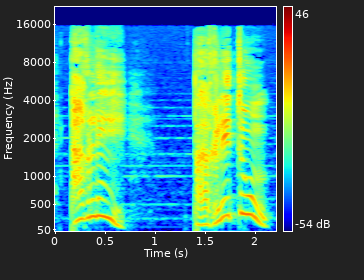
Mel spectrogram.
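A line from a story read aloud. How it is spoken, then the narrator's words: Exclaiming. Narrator (French): s'écria Monsieur d'Imbleval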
